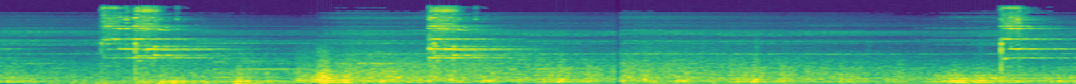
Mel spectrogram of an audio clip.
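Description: Soft menu chimes ring out now and then.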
